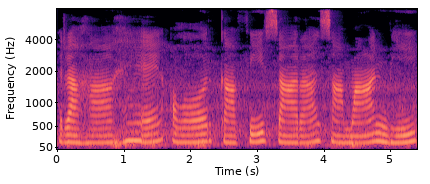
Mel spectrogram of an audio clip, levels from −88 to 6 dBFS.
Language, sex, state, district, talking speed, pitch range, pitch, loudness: Hindi, female, Madhya Pradesh, Umaria, 75 wpm, 145-170 Hz, 155 Hz, -18 LUFS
